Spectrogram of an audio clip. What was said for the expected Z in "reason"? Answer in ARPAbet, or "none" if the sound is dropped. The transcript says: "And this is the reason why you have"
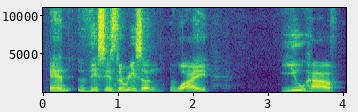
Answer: Z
